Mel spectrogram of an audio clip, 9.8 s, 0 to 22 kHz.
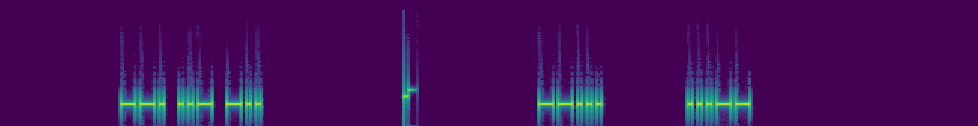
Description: Morse code, heard as a keyed tone, about 25 wpm, spaced as for 15 wpm, 700 Hz. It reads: GUD 73
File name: Top 20 QSO Elements - 6x Character Spacing - 25wpm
